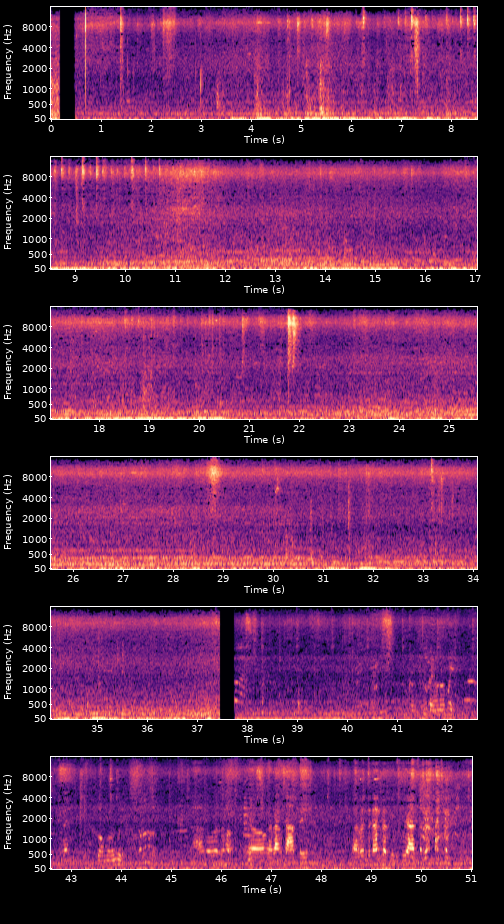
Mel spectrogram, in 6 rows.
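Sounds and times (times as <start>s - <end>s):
bus engine running: 0.0s - 51.0s.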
